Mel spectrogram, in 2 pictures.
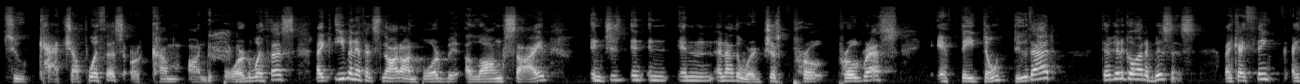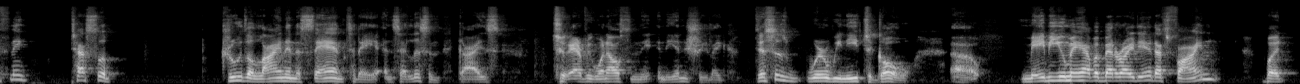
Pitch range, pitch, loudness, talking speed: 140-205 Hz, 170 Hz, -19 LUFS, 195 wpm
